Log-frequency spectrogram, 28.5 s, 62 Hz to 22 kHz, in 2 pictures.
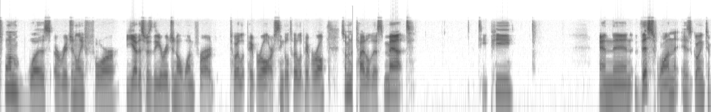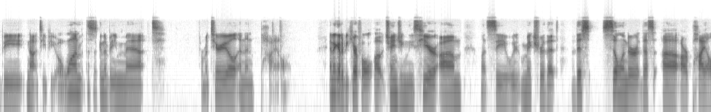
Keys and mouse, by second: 6.6 click, 7.4 m, 9.4 shift+t, 12.1 click, 13.2 click, 14.5 click, 17.1 a, 17.5 shift+_, 19.6 e, 25.2 click.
